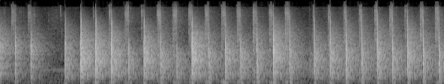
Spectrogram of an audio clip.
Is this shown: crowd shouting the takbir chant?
no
